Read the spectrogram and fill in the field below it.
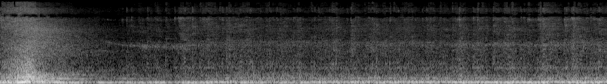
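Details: Procharged LS V8 with a 12-1 crank trigger wheel, newly installed engine: a deep, steady rumble that holds an even pace without misses or stumbles; it is back up and running cleanly.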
